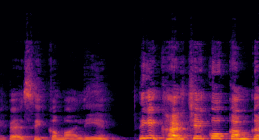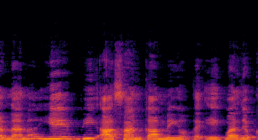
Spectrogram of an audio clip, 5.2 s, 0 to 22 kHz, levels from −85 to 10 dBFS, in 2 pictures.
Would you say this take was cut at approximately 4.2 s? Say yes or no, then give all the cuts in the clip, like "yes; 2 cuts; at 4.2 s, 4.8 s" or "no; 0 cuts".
no; 1 cut; at 1.2 s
